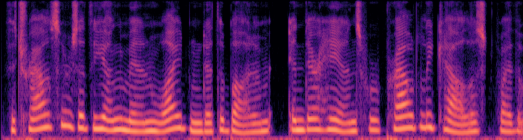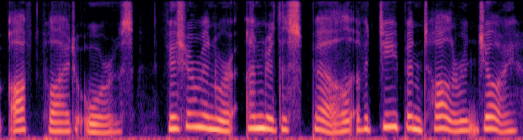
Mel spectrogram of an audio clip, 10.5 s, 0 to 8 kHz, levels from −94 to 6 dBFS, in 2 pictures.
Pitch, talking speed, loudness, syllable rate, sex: 220 Hz, 185 wpm, -16 LUFS, 4.9 syllables/s, female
